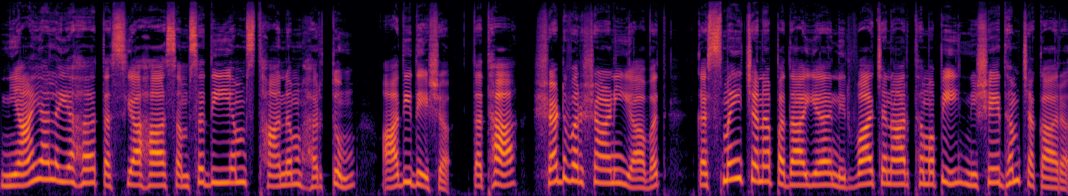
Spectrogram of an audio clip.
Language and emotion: Sanskrit, neutral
